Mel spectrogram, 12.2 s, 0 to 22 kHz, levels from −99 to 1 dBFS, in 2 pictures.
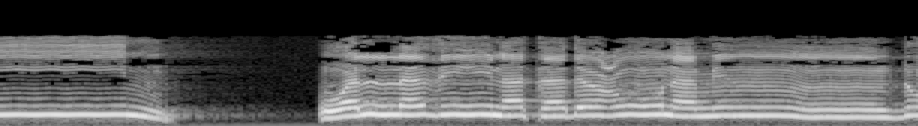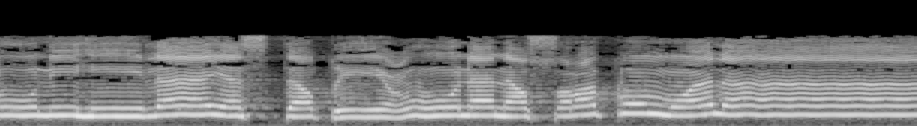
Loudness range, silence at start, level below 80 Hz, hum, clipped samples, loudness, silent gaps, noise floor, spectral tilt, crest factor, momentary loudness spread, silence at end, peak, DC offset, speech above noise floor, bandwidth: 2 LU; 0 s; -64 dBFS; none; under 0.1%; -15 LUFS; none; -64 dBFS; -4.5 dB/octave; 14 dB; 5 LU; 0 s; -2 dBFS; 0.1%; 49 dB; 8 kHz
